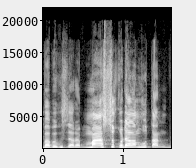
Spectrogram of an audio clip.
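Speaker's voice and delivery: normal talking voice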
